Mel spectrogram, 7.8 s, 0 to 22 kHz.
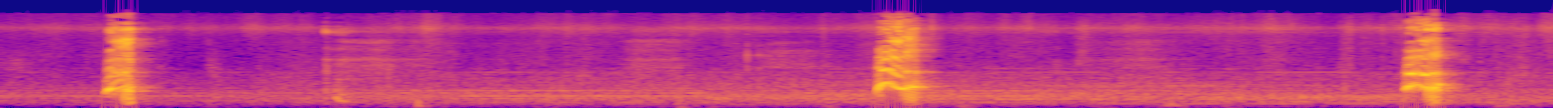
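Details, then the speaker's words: Person filmed on June 8th deliberately recording ongoing hiccups: three sharp, abrupt gulping hiccups a few seconds apart over a quiet background; ordinary hiccups. "okay please have another hiccup there we go okay uh"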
